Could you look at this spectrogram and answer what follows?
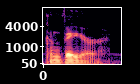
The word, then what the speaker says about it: conveyor: For the first word, we have conveyor, three syllables. Kun actually sounds more like C-U-N, like from the word cunning. Vei sounds like hey, but with a V instead, and er. Sounds like your typical E-R ending sound, conveyor.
